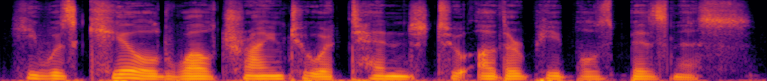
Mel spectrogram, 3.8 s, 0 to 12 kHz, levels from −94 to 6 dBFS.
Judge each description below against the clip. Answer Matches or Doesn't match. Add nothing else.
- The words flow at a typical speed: Matches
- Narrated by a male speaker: Matches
